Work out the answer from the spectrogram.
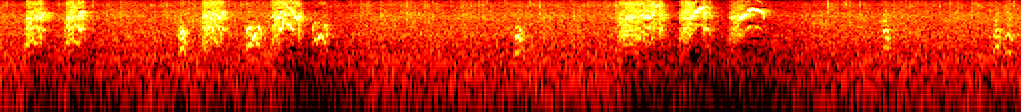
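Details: Noisy Philippine bulbul (pulanga) singing: clusters of harsh, scratchy chattering notes in bursts separated by brief pauses, with a few softer isolated notes toward the end and a hissy background.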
